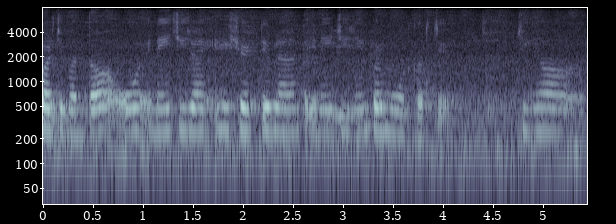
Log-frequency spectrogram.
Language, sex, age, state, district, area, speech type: Dogri, female, 30-45, Jammu and Kashmir, Reasi, urban, spontaneous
